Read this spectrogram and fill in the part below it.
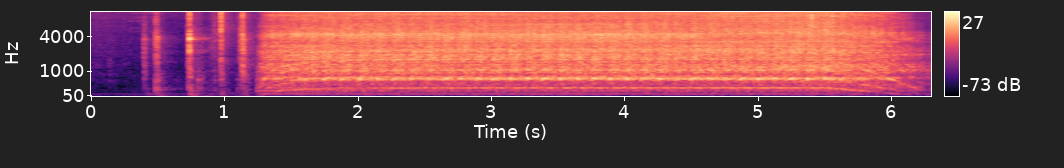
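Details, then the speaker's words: Breville Barista Express built-in burr grinder, about five years old: steady low motor hum lacking its former high-pitched whine, running slow and weak; cause not confirmed. "did you hear the sound the problem is it's not uh it's not like fresh Sun okay kind of like fresh motor uh because before there is a lot more high pitched more strong now is like higher old man you know walking let's put it that way okay it's not like kind of like I mean it's pretty slow okay I mean it's pretty slow"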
